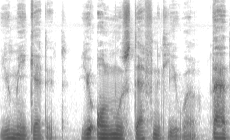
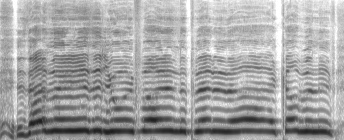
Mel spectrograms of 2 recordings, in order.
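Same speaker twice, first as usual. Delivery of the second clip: mock crying, higher and louder; 18 dB louder than usual. Imitating a girlfriend accusing him of cheating: imitating girlfriend crying. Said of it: "Is my girlfriend crying".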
